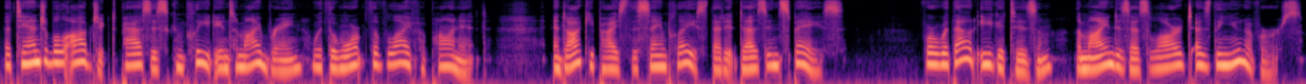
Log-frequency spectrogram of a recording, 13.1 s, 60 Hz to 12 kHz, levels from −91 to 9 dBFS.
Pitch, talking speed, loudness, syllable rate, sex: 185 Hz, 165 wpm, -18 LUFS, 4.9 syllables/s, female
